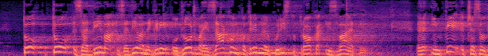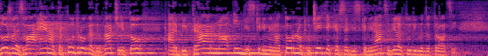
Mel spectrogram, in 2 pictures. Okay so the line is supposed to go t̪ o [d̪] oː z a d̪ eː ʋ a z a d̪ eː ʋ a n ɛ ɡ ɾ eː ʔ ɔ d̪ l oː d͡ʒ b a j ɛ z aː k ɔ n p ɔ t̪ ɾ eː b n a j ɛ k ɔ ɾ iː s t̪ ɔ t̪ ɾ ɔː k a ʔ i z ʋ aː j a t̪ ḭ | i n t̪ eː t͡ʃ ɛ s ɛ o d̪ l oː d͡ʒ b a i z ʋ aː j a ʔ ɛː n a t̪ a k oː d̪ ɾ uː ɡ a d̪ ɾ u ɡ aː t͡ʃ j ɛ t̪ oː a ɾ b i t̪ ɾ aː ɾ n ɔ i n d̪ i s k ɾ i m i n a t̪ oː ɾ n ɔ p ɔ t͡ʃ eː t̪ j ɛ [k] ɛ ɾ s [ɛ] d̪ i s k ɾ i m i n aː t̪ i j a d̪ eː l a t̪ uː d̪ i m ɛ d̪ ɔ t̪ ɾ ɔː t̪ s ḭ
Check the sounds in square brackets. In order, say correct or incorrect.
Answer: incorrect: t̪, correct, correct

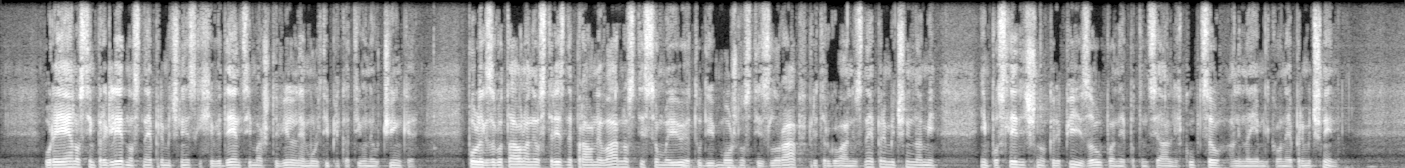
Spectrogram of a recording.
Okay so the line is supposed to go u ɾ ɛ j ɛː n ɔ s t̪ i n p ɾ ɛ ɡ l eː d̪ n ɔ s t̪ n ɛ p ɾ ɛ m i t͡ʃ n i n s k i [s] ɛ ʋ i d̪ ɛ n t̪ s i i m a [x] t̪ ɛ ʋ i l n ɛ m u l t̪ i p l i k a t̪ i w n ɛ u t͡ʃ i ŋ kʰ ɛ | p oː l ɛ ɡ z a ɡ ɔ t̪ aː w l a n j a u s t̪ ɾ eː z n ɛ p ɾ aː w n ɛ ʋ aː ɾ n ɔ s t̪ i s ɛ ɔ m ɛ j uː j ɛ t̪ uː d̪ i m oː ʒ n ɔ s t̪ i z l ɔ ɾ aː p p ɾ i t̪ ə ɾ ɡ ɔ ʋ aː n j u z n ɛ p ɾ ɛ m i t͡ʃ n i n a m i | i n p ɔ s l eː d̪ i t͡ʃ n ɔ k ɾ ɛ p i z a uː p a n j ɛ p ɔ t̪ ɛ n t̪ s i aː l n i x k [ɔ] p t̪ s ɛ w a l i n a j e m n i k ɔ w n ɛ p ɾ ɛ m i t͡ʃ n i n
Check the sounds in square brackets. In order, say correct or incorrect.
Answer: incorrect: x, incorrect: ʃ, incorrect: u

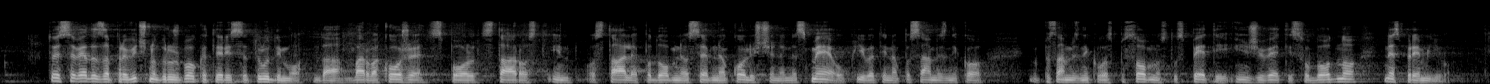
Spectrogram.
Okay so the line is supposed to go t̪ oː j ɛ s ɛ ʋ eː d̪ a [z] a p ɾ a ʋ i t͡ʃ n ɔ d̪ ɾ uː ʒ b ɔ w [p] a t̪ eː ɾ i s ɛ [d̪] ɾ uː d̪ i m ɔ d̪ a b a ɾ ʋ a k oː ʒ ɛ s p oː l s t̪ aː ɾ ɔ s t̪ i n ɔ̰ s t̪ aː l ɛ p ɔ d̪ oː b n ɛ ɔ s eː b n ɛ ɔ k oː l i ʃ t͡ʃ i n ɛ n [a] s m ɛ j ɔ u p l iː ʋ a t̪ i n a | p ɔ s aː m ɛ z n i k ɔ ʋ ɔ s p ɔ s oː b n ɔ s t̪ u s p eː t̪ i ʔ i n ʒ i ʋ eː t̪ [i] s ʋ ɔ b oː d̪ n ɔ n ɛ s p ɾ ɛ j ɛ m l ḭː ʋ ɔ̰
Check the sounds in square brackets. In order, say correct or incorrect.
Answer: correct, incorrect: k, incorrect: t̪, incorrect: ɛ, correct

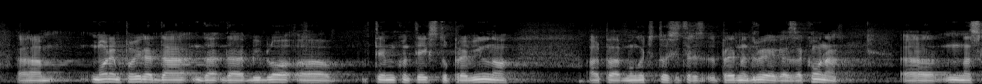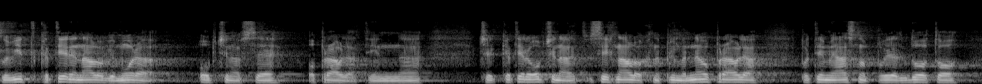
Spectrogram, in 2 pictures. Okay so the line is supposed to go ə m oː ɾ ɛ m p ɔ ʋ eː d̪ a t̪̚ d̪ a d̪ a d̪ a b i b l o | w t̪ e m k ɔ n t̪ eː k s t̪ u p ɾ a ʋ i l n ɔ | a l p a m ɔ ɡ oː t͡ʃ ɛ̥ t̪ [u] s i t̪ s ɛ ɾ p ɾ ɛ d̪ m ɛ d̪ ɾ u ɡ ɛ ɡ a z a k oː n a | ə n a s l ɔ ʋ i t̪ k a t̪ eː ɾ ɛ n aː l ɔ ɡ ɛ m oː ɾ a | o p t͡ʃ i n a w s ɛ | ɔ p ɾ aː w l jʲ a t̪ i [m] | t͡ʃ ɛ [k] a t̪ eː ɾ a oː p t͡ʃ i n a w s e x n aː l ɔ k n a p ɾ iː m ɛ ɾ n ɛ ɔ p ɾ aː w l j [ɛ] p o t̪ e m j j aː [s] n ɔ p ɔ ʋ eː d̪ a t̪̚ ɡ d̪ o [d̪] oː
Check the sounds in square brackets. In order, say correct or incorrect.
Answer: incorrect: o, incorrect: n, correct, incorrect: a, correct, incorrect: t̪

